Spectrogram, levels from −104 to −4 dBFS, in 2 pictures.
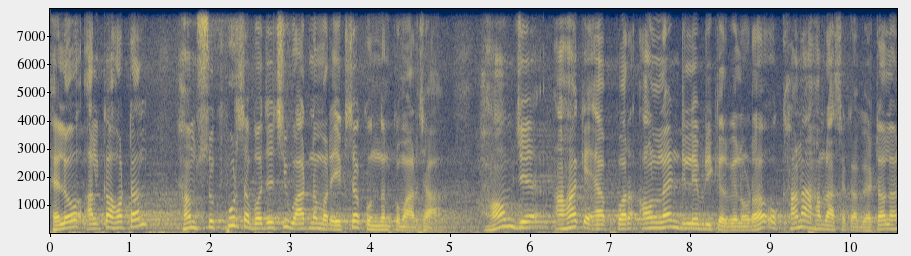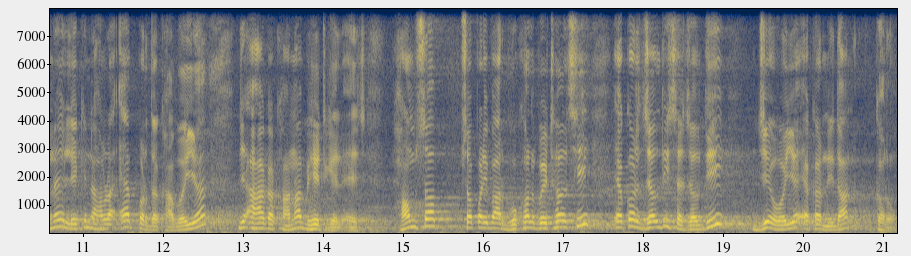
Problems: background sounds at intervals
